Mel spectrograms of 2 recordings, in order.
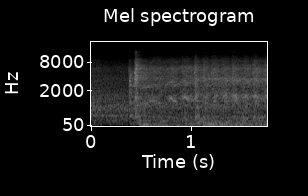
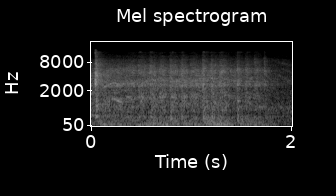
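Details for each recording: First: '56 Chevy Field Car with 500-hp small block, newly installed starter ordered for a '97 Camaro application: the starter engages cleanly and spins the engine at an even, brisk cranking rate with no grinding; the starter works properly. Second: '56 Chevy cranking: the starter spins the engine briskly but it never fires. The crew suspects the mechanical fuel pump can't draw gasoline from the tank because of a subtle wet leak at the fuel filter, possibly a cracked fuel line; fuel starvation.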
